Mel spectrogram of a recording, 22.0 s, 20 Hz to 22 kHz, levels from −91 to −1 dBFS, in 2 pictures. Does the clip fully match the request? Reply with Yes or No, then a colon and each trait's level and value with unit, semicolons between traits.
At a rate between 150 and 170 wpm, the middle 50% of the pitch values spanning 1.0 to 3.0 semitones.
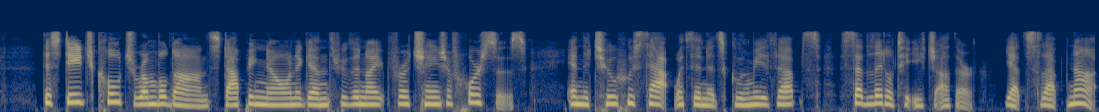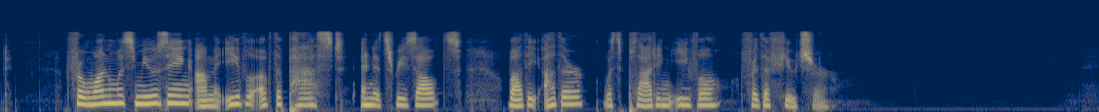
Yes: average, 155 wpm; average, 2.7 semitones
